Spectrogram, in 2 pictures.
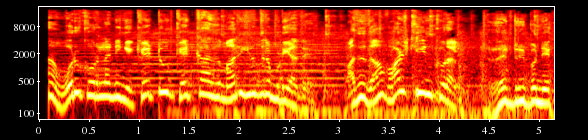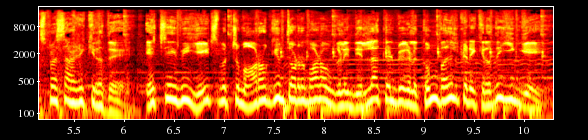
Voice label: Radio Tamil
